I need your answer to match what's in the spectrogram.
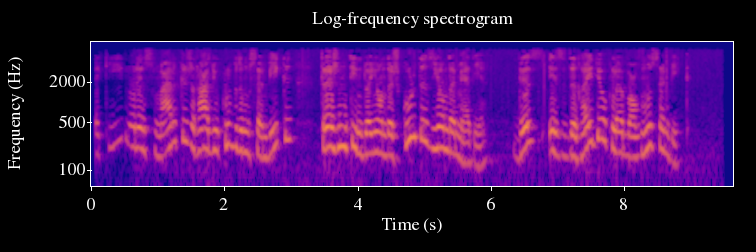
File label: Stn ID Short & Med Wave; early 60s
